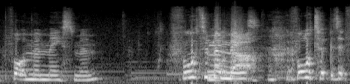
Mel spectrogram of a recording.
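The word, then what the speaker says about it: Fortnum & Mason: tried it in Fortnum, how do you say it? Fortnum Mason. Fortnum and Mason. Fortnum and Mason. Is it Fortun?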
